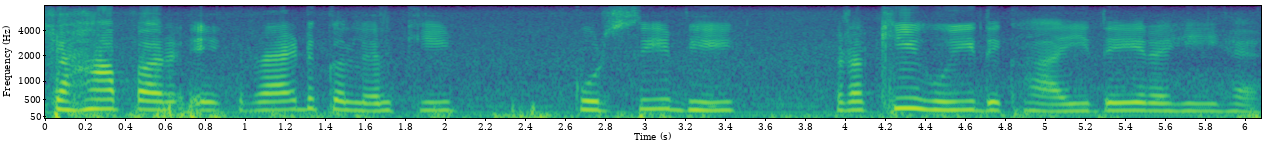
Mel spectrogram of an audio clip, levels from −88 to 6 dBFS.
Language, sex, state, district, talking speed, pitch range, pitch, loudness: Hindi, female, Madhya Pradesh, Katni, 140 wpm, 200-235 Hz, 220 Hz, -13 LUFS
